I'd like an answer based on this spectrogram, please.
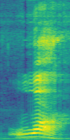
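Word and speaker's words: ו: It's a wah, a wah, a wah. And that is our W, like in way, way.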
